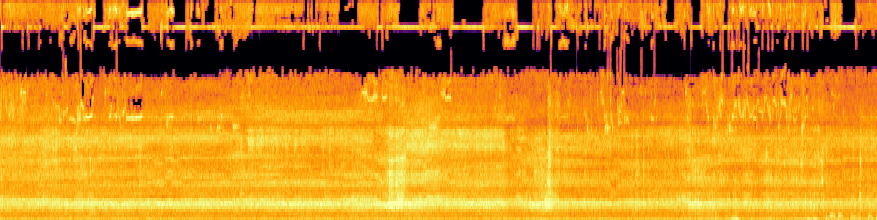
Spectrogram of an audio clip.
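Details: Steady high-pitched whine with hiss and water spray, plus brief squeals; an ultrasonic scaler removing giant tartar from teeth during dental scaling.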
